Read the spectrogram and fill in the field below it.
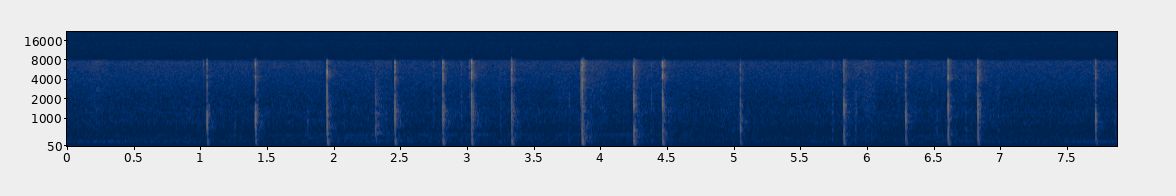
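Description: A stylus taps and scratches lightly as it writes.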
